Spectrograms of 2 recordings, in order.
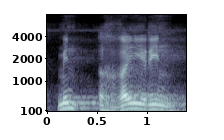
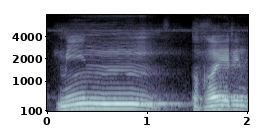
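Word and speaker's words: من غير: juga n-nya harus jelas Min girin tidak boleh Min atau Min ghairin terlalu lambat juga tidak boleh itu harus cepat dan juga n-nya harus jelas Min ghairi selanjutnya yang kelima atau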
